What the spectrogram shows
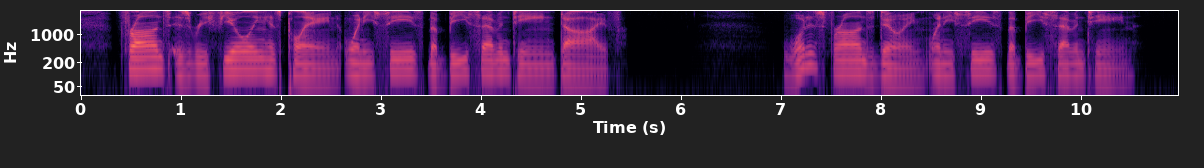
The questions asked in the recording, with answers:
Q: What is Franz doing when he sees the B-17?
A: Franz is refueling the plane when he sees the B-17.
